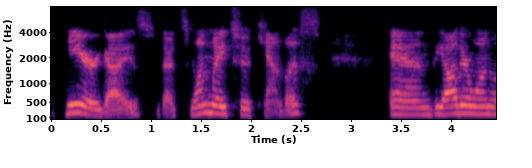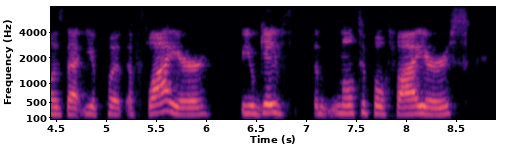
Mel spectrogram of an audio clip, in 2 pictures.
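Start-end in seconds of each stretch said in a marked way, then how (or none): none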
